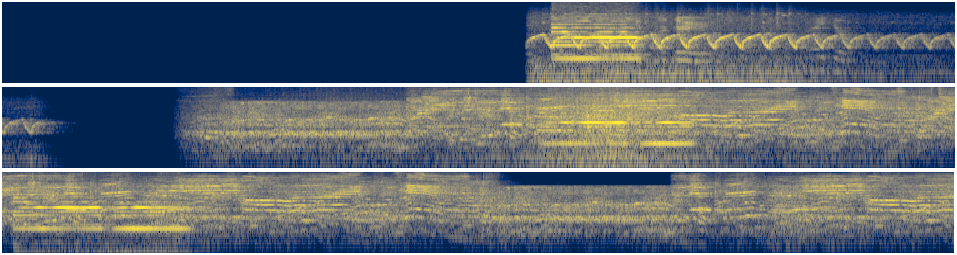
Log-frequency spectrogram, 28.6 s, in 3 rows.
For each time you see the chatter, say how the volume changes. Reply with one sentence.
The chatter can be heard from 11.2 to 28.5 s, at a steady volume.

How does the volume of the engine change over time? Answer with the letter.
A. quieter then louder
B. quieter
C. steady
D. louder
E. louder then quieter
E.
